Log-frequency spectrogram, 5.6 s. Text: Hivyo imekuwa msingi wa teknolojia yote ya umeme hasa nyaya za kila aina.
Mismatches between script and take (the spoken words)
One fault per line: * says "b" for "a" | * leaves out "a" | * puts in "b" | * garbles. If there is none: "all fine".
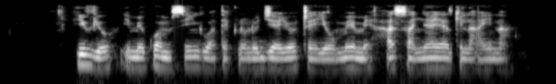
* leaves out "za"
